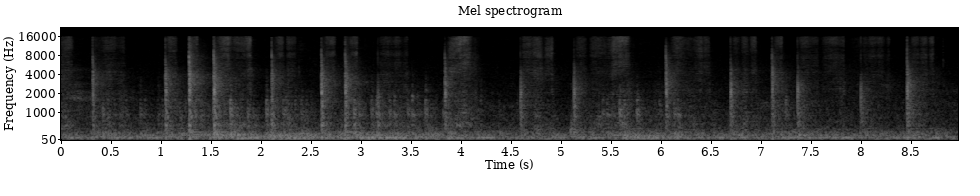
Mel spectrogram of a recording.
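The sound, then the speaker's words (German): Scratchy handwriting as an equation from a physics lecture is written out in full, many quick rubbing strokes in an uneven rhythm, steady and moderately loud with no talk. “der Vollständigkeit halber schreibe ich also das xt nochmal hin in seiner ganzen Form.”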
